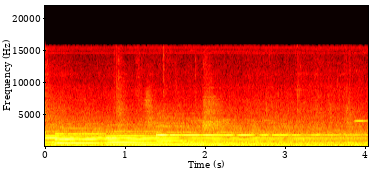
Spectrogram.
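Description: Airport public-address chime: several bell-like notes struck one after another in quick succession, each ringing on and slowly fading. It is the signal that a boarding announcement, here a final call, is about to begin.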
